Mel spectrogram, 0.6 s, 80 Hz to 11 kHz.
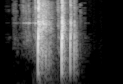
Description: leisure game disc drop into grid tower game play single; connect 4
